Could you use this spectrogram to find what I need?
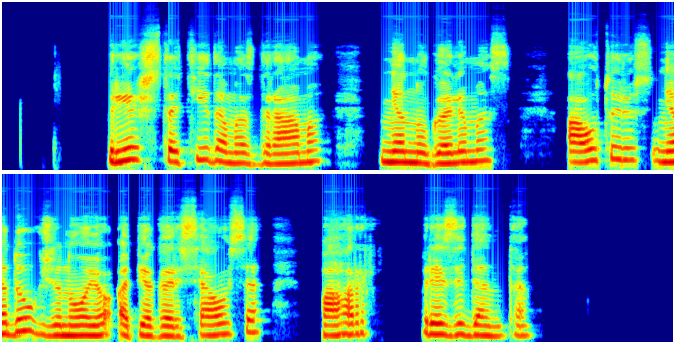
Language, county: Lithuanian, Panevėžys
